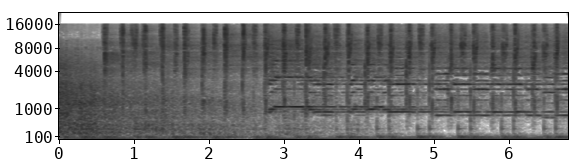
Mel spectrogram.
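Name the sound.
horse hooves clip-clopping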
